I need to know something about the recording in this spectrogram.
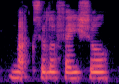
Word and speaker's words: maxillofacial: and there was a there was no um maxillofacial that's how you pronounce it so they transferred me to another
